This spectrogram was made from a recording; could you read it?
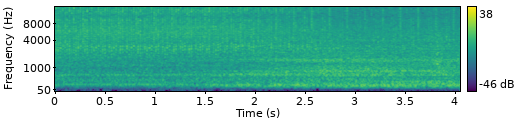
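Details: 2003 Audi A8 4.2 V8, running: fast, slightly uneven ticking about three to four per second over the engine note, recently started, owner thinks from in or near right side of engine; source unconfirmed.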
